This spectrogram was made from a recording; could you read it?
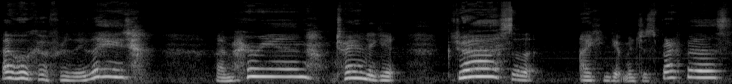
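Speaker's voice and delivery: out of breath, breathless, winded. Speaker rushing after waking up late to make breakfast: out of breath. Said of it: "I'm out of breath".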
